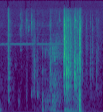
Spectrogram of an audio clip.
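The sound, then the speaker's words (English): Typing on a computer keyboard into a spreadsheet: a light patter of soft clicks gives way to a louder, denser burst of keystrokes near the end, with no talk over it. “And types it into the spreadsheet.”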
